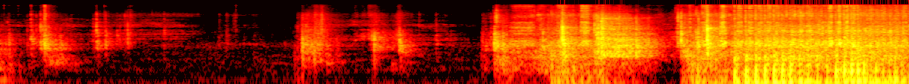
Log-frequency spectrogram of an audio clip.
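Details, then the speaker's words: Old Honda Supra X after replacing the weak spool (stator coil) with a new one: big spark, and the original old plug that would not start it on the old spool now starts it readily after a few clicks, settling to a steady putter. "Oke teman-teman, dengan menggunakan busi lama aja udah bisa hidup ya, dimana yang awalnya tadi dengan menggunakan spool lama busi ini tidak bisa menghidupkan motor ya."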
